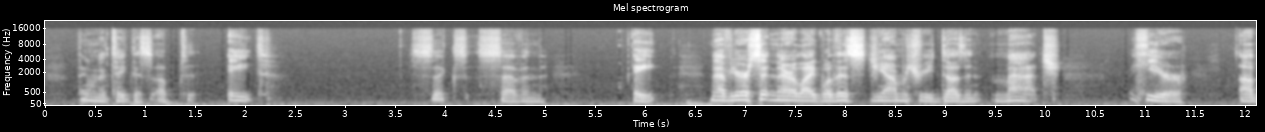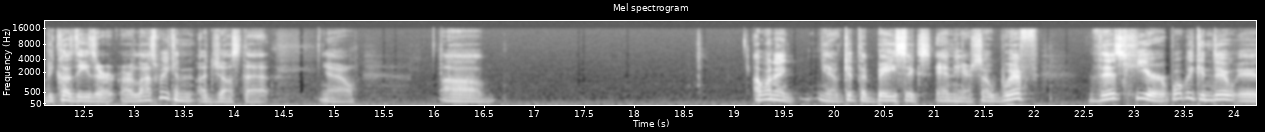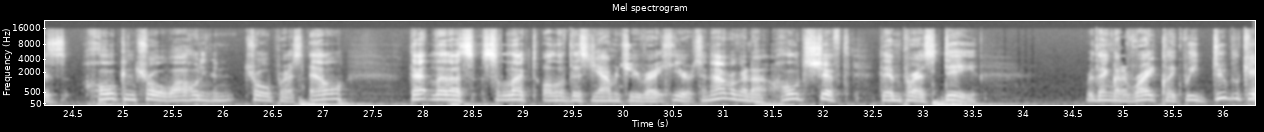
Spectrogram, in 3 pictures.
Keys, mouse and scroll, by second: 3.6 ctrl+right click, 18.7 middle click, 26.8 ctrl+i, 35.0 right click.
